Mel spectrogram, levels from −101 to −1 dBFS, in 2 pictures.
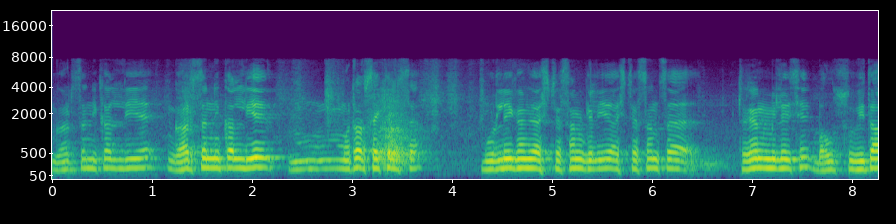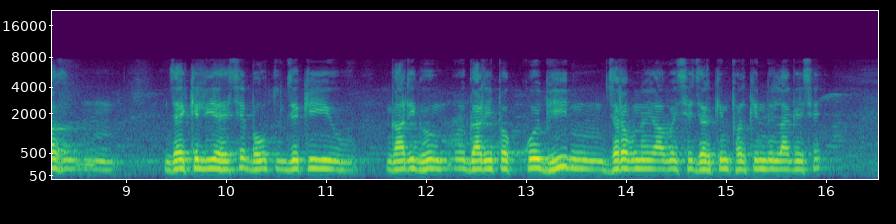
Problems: none marked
